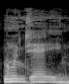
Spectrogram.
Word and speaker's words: Moon Jae-in: De Zuid-Koreaanse president Moon Jae-in, zeg ik het goed? Moon Jae-in.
